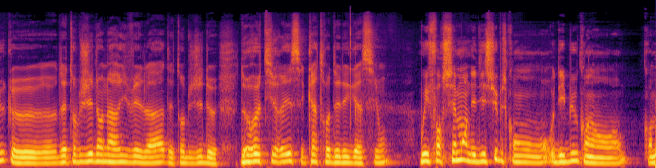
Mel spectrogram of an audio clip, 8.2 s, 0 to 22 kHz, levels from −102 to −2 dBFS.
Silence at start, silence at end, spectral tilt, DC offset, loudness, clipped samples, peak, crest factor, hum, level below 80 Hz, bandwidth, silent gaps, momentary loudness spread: 0 s; 0 s; -7 dB/octave; under 0.1%; -14 LUFS; under 0.1%; 0 dBFS; 12 dB; none; -54 dBFS; 13.5 kHz; none; 6 LU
